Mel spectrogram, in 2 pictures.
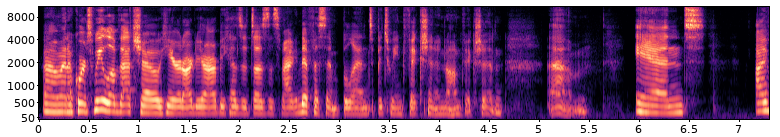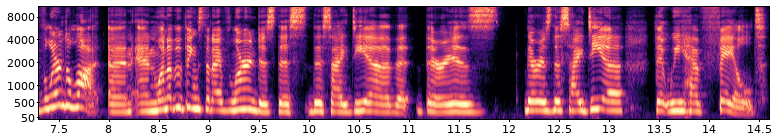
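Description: Female interview host, higher-pitched, informal and conversational, no room echo at all. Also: normal speed, fairly bright tone, studio quality.

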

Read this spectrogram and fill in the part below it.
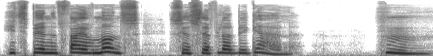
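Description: A woman's voice: on the high side, slow, warm tone, no room sound, clean studio sound, pitched above the performer's own voice. A woman voicing a composed, clever female cat with a French accent and a polite, gracious manner in an audiobook. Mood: thoughtful.

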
